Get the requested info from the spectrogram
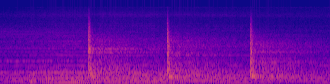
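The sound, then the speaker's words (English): A visitor pushes down the jaw of a door knocker on the front door of a house, as the wind blows; the knocker strikes four times at a slow, even pace, each sharp metallic knock cutting through a steady low, humming backdrop. “The visitor pushes down the jaw of the door knocker.”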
